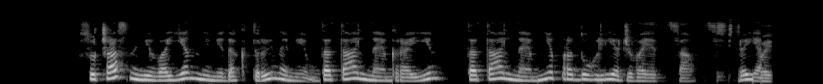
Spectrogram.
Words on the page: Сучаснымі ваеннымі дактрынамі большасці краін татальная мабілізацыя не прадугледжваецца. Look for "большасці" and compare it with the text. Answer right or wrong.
wrong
